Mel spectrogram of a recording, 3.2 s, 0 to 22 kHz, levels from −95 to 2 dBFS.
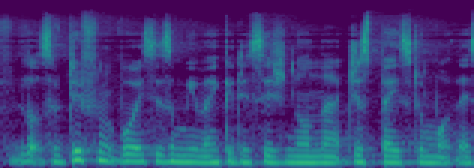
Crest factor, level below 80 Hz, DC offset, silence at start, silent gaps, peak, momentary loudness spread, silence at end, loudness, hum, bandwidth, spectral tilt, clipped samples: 18 dB; -80 dBFS; under 0.1%; 0 s; none; -16 dBFS; 3 LU; 0 s; -35 LUFS; none; 16 kHz; -4.5 dB/octave; under 0.1%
